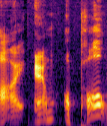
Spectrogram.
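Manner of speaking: put-on grand theatrical declamation, swooping high pitch. In a chat, the speaker tries a Patrick Stewart impression. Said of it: "That's the best Patrick Stewart I can do for you right now".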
